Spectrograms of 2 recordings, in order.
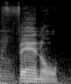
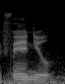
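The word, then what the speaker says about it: Faneuil: see explosion said uh it rhymes with Daniel so you could say Fel like Fel okay Fel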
